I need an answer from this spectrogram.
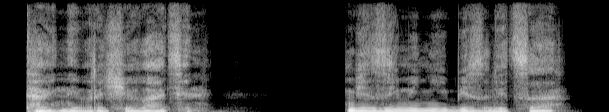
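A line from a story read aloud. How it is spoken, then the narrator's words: Sad, smiling. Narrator (Russian): грустно улыбнулась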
